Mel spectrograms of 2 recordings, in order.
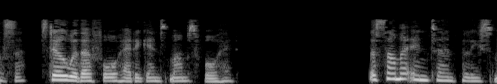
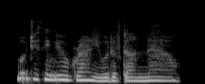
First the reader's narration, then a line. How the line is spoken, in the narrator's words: asks Mum calmly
